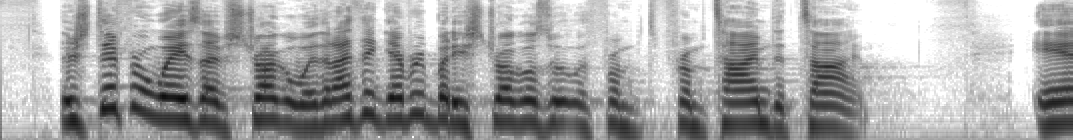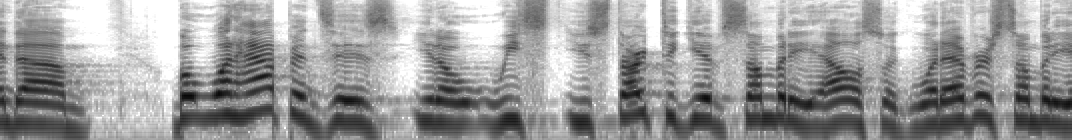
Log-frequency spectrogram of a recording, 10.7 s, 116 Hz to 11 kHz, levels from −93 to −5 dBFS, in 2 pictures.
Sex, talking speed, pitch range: male, 200 wpm, 170-230 Hz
